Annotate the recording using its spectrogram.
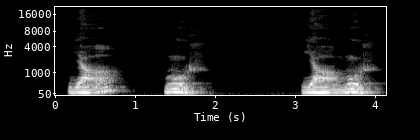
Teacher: the soft G lengthens the preceding vowel here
